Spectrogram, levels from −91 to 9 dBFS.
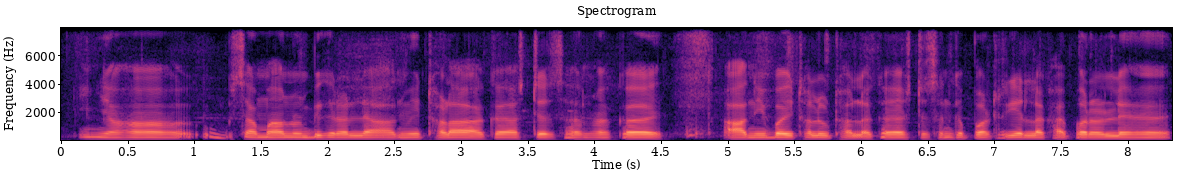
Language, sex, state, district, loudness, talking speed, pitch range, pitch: Magahi, male, Bihar, Jamui, -21 LUFS, 195 wpm, 120-125 Hz, 120 Hz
